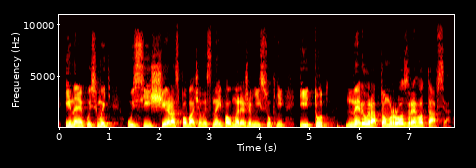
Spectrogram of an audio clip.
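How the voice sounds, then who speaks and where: A man's voice: on the high side, darkish tone. Man narrating a fantasy audiobook. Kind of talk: scripted story narration.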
